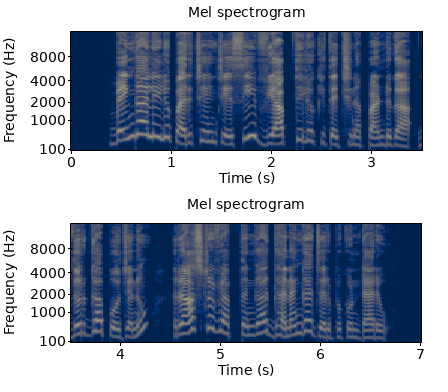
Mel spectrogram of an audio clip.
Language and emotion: Telugu, neutral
